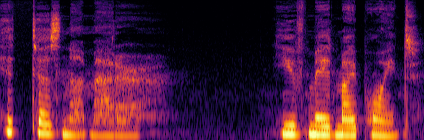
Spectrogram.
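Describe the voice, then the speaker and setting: A woman's voice: medium pitch, fairly even intonation, slow, darkish tone, slightly rough, no echo. A woman voicing a lonely, bitter pony princess of the night in a radio drama, speaking in formal, sorrowful diction. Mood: resentful, formal. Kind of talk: fan-made radio drama acting.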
